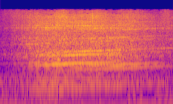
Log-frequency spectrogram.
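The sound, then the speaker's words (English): A police car engine roars steadily as it careens out of the gates of Scotland Yard and speeds out of London toward Essex, swelling to a loud peak and then easing slightly, a dense continuous motor drone with no voices. “Inspector Manson and Sergeant Wright left Scotland Yard, careening out of the gates on two wheels and roared out of London and into Essex”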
